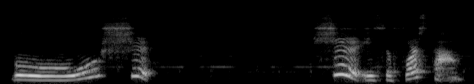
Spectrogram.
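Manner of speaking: normal talking voice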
